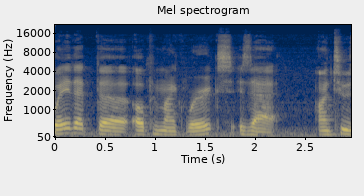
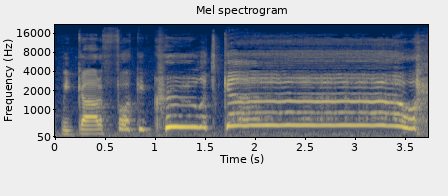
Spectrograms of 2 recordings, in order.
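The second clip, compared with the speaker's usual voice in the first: much higher, louder sung-out cheer; hyped yell; 9 dB louder, much slower than usual. Retold or imitated. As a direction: whoop it out like a rallying cry. Hyped about joining crew.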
